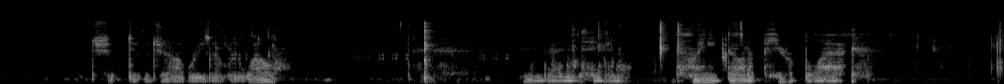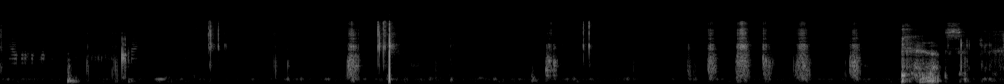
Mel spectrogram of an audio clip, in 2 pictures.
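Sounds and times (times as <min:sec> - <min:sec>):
faint low hum: 0:00.3 - 0:03.4, 0:04.0 - 0:09.0, 0:19.1 - 0:20.0.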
